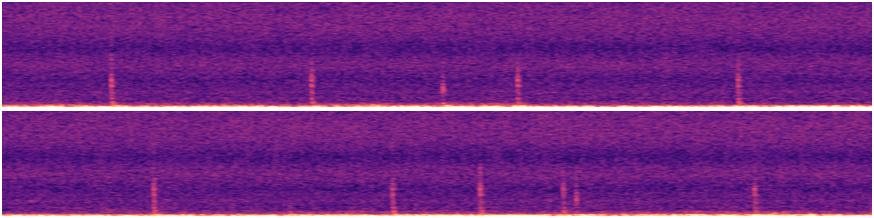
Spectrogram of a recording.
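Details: Quiet ping/drip-like tick heard inside the cabin, seeming to come from the right passenger side: faint sharp ticks about every second, unevenly spaced, over low cabin rumble; intermittent tick, source unknown.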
